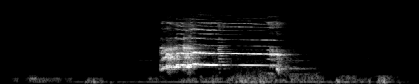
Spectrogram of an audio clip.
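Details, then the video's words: A rooster gives a loud, strained crow lasting nearly two seconds, rough at the start and then holding steady before fading, with soft low clucks and shuffling before and after. "chicken crowing sounds | rooster crowing sound effects"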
